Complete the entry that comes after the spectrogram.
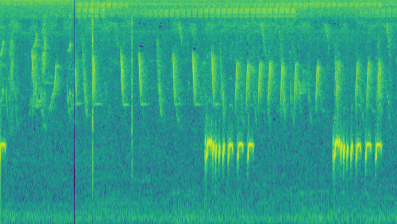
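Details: Javan zebra dove song. A cut-off phrase opens, then two full phrases, each a purring coo trailing into five or six clipped, even notes. A busy chorus of high chirping from other birds fills the gaps.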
